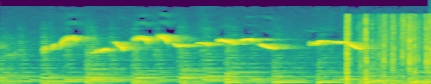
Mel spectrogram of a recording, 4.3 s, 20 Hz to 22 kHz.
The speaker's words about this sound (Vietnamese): Như chim họa mi có thể sử dụng âm thanh có tần số trung bình ở khoảng 1 kHz để tạo ra các bài hát phức tạp và thu hút sự chú ý của đồng loại.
